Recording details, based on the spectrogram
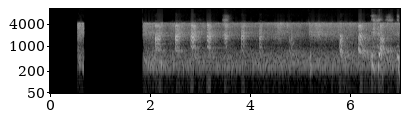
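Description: An elephant gives a rapid series of high, chirping squeaks that sound more like a squirrel or bird.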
